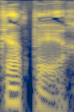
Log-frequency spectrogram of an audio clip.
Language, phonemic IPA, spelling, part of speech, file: French, /kɛ̃.pɛʁ/, Quimper, proper noun, Fr-Quimper.ogg
- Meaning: Quimper (a city, the prefecture of Finistère department, Brittany, France)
